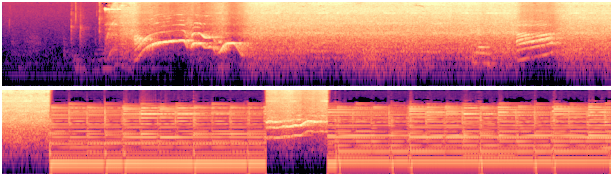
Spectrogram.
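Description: Dyson Airwrap with its pre-drying dryer attachment switched on, blowing a steady rush of air, starting about a second in. About halfway through the air noise cuts off and background music with a strong bass line takes over.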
